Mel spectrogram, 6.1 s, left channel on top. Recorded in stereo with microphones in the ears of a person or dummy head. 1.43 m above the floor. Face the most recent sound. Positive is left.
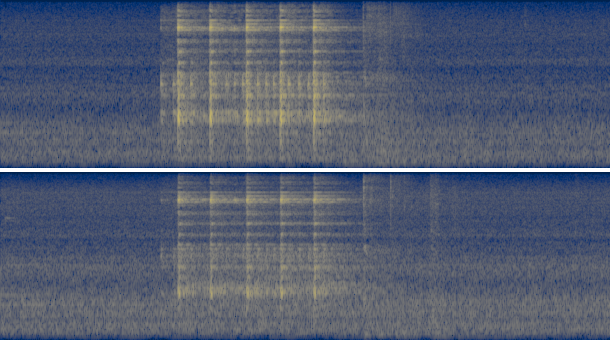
turn(degrees=15)  # may be behind; listen again after turning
